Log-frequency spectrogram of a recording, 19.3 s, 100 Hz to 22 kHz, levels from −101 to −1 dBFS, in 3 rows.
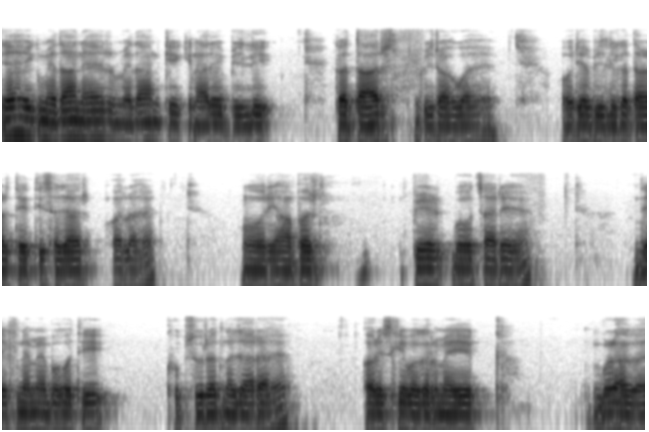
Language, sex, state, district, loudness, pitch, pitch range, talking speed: Hindi, male, Bihar, Jahanabad, -18 LUFS, 95 Hz, 95-105 Hz, 140 wpm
